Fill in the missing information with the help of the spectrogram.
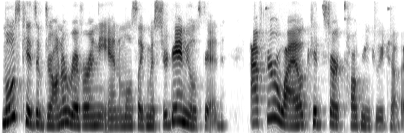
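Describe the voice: This is plain reading aloud. The background stays quiet.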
